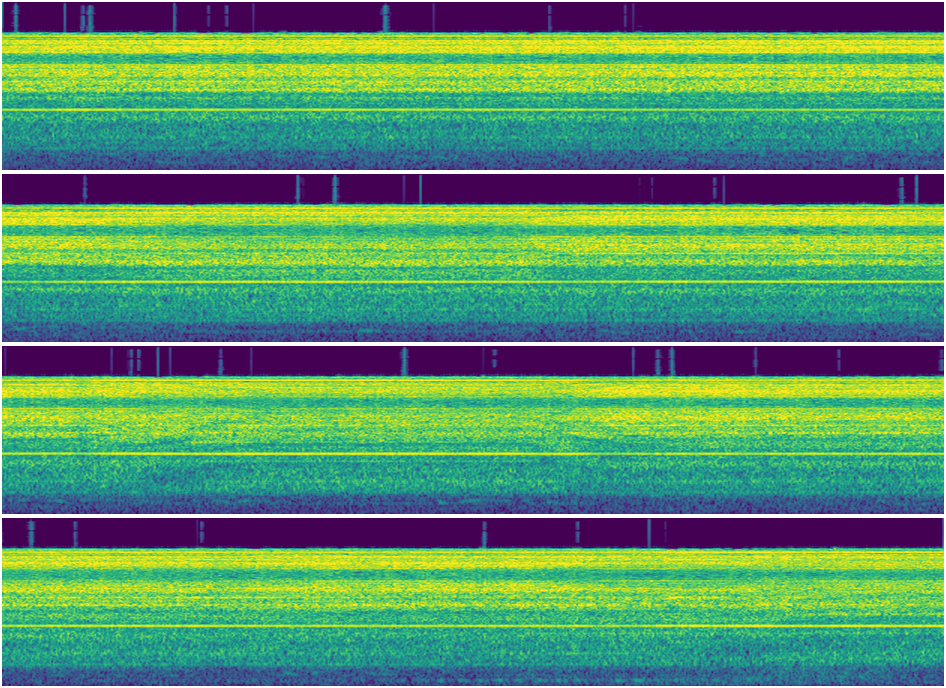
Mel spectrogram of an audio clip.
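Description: A heat gun blows hot air in a steady, loud, continuous rush with a constant high whine. It runs unbroken from start to finish, with no voices.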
